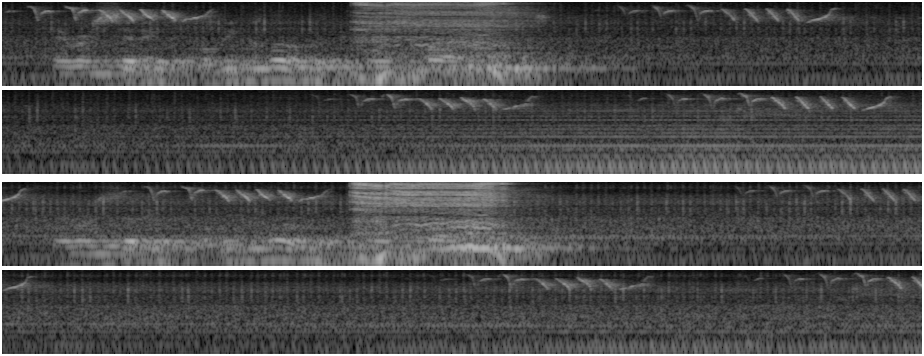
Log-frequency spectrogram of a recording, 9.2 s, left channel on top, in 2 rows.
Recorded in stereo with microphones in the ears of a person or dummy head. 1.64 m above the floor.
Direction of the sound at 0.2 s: 25° left (ahead or behind).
